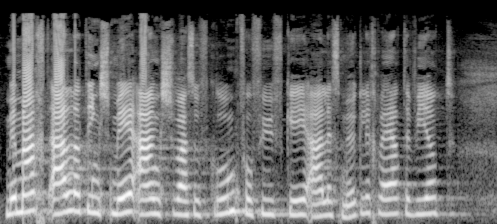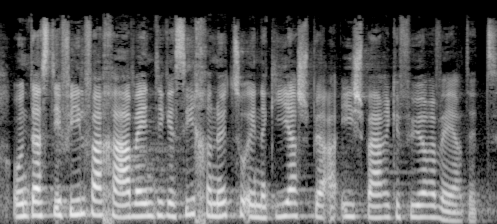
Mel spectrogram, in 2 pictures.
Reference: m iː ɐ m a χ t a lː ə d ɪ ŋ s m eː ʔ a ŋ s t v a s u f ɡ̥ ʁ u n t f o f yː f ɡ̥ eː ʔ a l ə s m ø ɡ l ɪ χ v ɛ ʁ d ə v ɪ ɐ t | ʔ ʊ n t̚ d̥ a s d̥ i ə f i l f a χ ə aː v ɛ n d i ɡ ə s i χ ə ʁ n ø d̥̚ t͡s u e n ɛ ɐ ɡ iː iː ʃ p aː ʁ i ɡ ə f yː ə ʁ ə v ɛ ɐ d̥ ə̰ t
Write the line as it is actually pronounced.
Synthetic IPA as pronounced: m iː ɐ m a χ t a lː ə d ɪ ŋ s m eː ʔ a ŋ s t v a s u f ɡ̥ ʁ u n t f o f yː f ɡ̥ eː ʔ a l ə s m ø ɡ l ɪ χ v ɛ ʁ d ə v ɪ ɐ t | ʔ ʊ n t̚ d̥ a s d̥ i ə f iː l f a χ ə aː v ɛ n d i ɡ ə s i χ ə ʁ n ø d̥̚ t͡s u e n ɛ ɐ ɡ iː iː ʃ p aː ʁ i ɡ ə f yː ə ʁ ə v ɛ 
